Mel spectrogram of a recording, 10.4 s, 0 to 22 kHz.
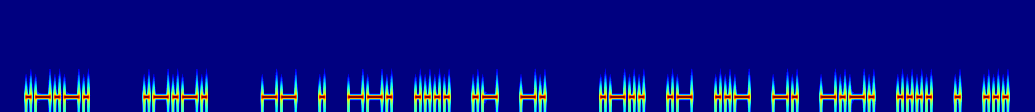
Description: Morse code, heard as a keyed tone, about 25 wpm, spaced as for 20 wpm, 550 Hz. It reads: <AR> <AR> MEGHAN LAUNCHES
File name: podcast / News headlines-1x-25x20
